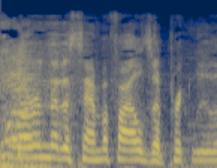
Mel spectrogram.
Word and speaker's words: psammophile: But if I were, can you like wink your left eye if I were to try to put like a silent P in front of that? Like P-S-A-M-M-O-P-H-I-L-E? – Let's see. – Samophile. P-S-A-M-M-O-P-H-I-L-E, samophile. – That is correct.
